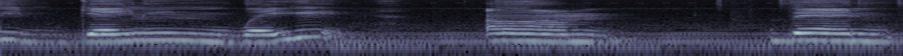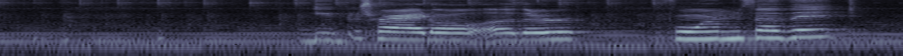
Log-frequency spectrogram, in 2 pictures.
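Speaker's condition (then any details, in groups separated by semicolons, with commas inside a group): Cerebral palsy, spastic, severe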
